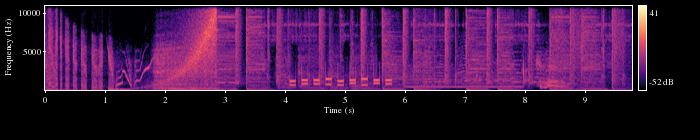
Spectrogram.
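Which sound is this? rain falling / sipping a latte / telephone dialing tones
telephone dialing tones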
